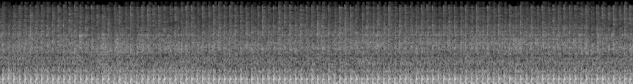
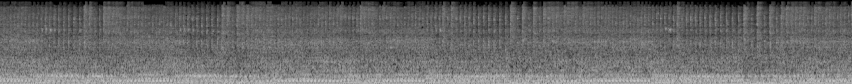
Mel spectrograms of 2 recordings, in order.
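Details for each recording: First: Small Predator single-cylinder engine (about 96–99 cc) on a front-tine rototiller, after the belt was tightened, with a new filter and a good plug, warming the oil: a steady, even thump of about three firings a second, no misses; runs normally. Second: Small Predator single-cylinder engine (roughly 96–110 cc) on a front-tine rototiller, just started after choking: loud but uneven running, with the beat rising and falling in bursts; rough, hunting running, and a carburetor problem is stated.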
